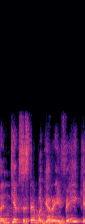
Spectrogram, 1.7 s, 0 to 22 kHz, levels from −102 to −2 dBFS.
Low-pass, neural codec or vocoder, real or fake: 10.8 kHz; vocoder, 44.1 kHz, 128 mel bands, Pupu-Vocoder; fake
